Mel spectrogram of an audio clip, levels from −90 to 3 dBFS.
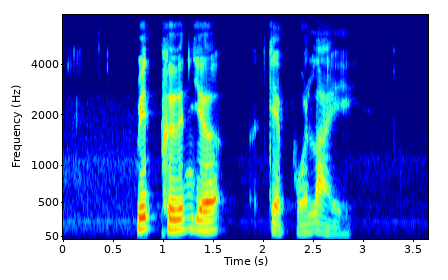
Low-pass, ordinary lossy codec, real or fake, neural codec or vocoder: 7.2 kHz; none; real; none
